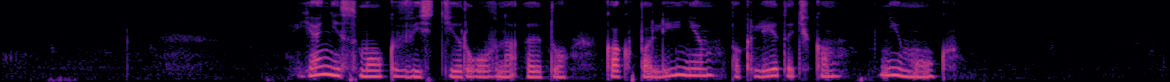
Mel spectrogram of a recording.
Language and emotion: Russian, sad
